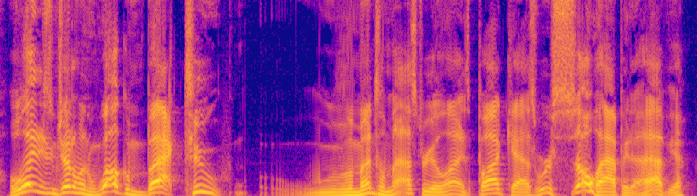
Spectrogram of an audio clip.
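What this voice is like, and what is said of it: Exaggerated radio announcer voice. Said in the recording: “my radio voice ... the more it just sounds absolutely atrocious ... keep up the pace”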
